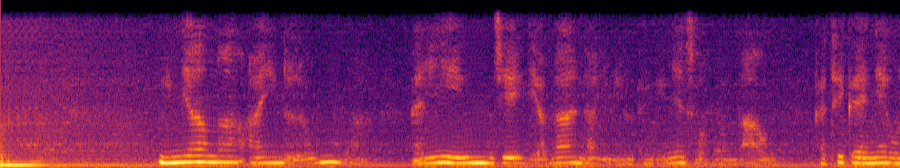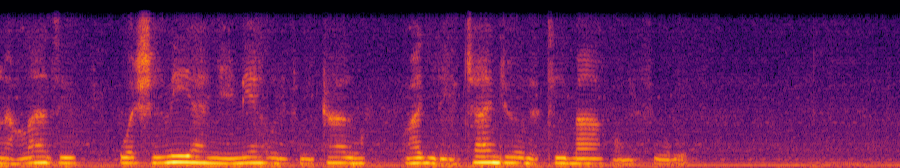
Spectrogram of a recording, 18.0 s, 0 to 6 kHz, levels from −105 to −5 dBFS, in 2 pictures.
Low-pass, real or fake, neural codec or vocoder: 5.4 kHz; fake; codec, 24 kHz, 0.9 kbps, WavTokenizer, medium speech release version 1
